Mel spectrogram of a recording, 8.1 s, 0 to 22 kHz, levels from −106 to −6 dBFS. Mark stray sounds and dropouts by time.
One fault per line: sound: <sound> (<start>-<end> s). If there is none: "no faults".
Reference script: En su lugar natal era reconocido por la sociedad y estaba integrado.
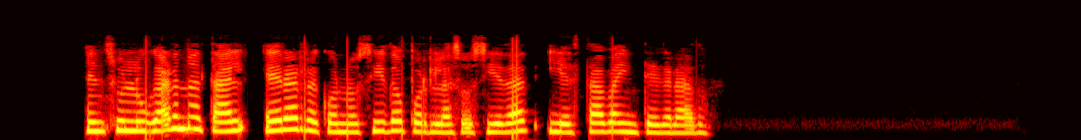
no faults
